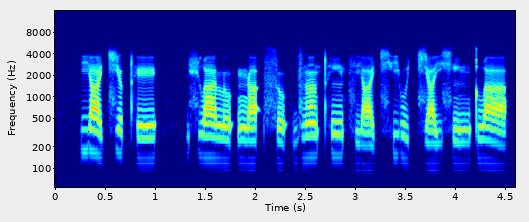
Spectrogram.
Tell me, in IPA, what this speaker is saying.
j a˥˧ t͡ɕ ə˥˧ t̪ʰ e˧ | ɕ w a˧ l o˨ ʔ ŋ a˨ ʔ s o˨ ʔ d͡z ã˦ t̪ʰ ĩ˦ t͡s j a˨˩ t͡ɕʰ j u˥˧ t͡ɕ a˧ j ɕ ĩ˧ ŋ t̪ w a˥˧

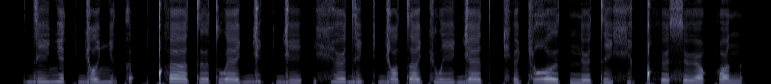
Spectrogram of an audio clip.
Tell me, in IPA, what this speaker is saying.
d iː ʎ ɛ k ɟ ɔː ʎ ɐ k | ǃʰ ɐː t ɯː t w ɛː ɟ i k ɟ i | ç ʏː d iː c ɟ ɔː t ɐː c w iː ɟ ɛː t cʰ ʏː c ʁʷ ɯː t n ʏ t i ç ɯ ǃʰ ʏ s ʏː qʷ ɐ n

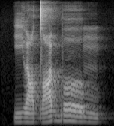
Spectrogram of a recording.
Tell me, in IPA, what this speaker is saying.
j ɵ˩ dˤ ɵ˩˧ b o˧˩ m

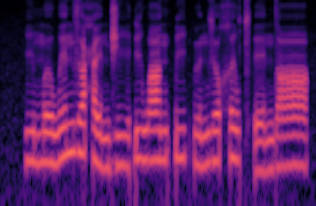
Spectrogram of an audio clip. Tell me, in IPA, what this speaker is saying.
i˩ m əː˩ w e˥ n z ə˥ ħ e˩ n d͡ʒ iː˩ ɗ i˥ w ɑː˥ n k͡p iː˥ k͡p ʉ˩ n z ʉ˥ χ i˥ w t͡sʼ eː˩ n d ɑː˥

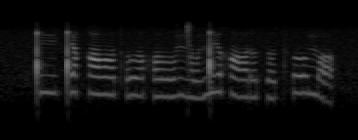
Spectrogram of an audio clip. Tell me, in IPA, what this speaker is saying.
ǃ yː ǃ y q ɔː tʼ oː χ oː ŋ͡ǀ o ŋ͡ǃ y χ ɔː ɾ o θ o tʰ oː m ɔ

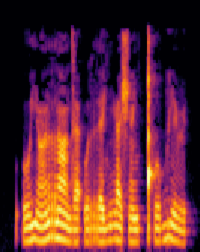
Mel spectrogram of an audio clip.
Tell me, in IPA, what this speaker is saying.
ʔ ʊ j ɐ̃ r ã d æ ʔ ʊ r ɛ ʎ ŋ æ ʃ æ̃ ʎ ǃʰ ʊ b i ɭ

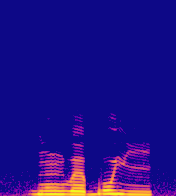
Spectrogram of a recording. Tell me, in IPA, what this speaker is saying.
ɡʷ ũ˨ β ɛ˨ b o˦ j i˨

